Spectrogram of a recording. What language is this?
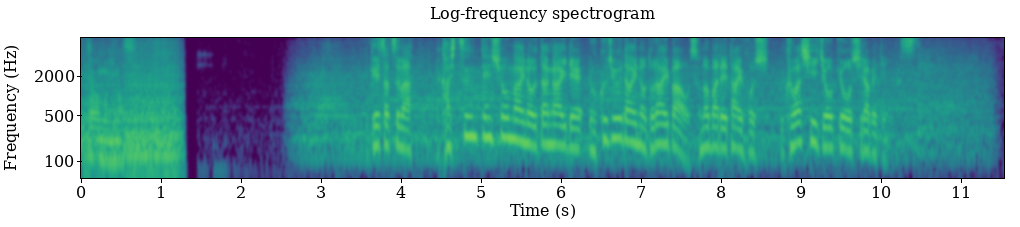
Japanese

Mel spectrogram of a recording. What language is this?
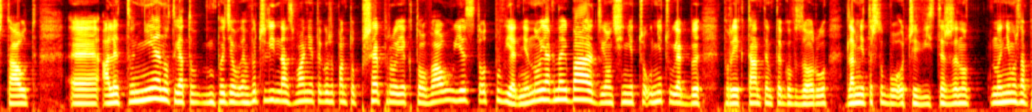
Polish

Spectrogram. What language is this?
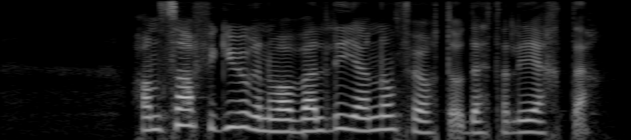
Norwegian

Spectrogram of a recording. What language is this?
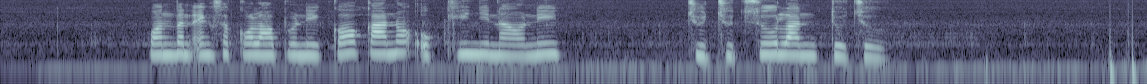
Javanese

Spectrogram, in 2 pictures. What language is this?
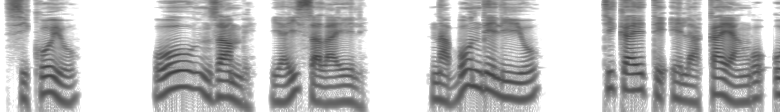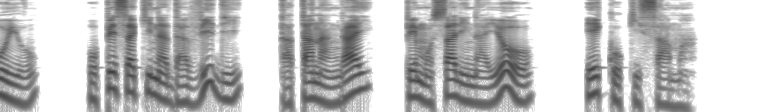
Lingala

